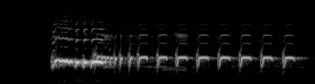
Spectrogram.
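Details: Local zebra dove in full song, sung morning to night and prompting rivals to answer: one phrase of a short warbling coo followed by about nine evenly spaced, clipped cooing notes over two seconds.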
